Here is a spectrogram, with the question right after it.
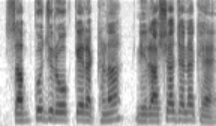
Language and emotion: Punjabi, fearful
